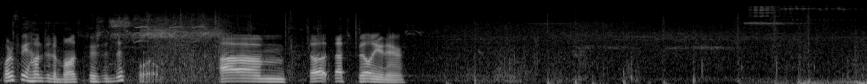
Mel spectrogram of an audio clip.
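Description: Footsteps rustle through undergrowth.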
